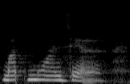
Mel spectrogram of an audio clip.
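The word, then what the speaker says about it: mademoiselle: Perancis dibaca muncul dan Made moiselle dibaca Mad muzzle selanjutnya pada translasi sendiri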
